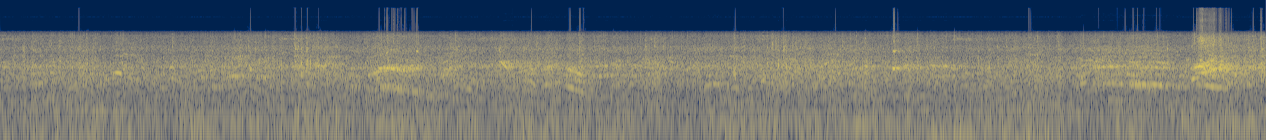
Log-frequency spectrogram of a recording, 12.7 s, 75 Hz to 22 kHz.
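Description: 1975 Mack Musik Express ride running at full speed: a steady rumble of the cars sweeping round the hilly circular track, heard from on board, with riders' shouts and whoops over it.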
